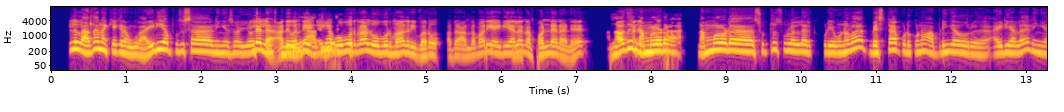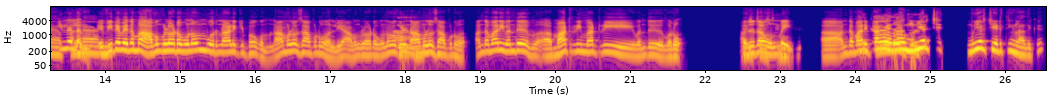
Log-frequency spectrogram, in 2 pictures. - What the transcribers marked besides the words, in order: in English: "பெஸ்ட்"; horn
- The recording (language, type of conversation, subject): Tamil, podcast, நீண்டகால தொழில் இலக்கு என்ன?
